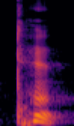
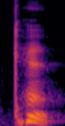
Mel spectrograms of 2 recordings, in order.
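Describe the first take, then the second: Both takes have the same delivery.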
